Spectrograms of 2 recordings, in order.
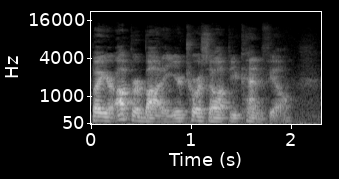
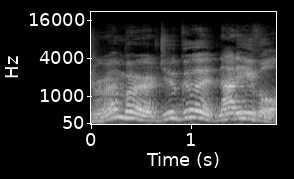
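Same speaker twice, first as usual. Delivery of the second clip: slow, loud, resounding, drawn-out booming voice; 7 semitones higher, 6 dB louder than usual. Narrator voices a voice from the stonework as the players fly down a hallway, booming. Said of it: "you hear a booming voice".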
